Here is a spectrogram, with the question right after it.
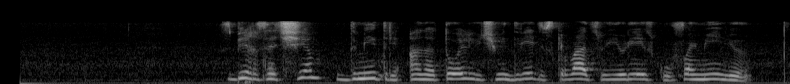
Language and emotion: Russian, angry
